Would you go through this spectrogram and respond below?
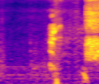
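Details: Sneezing: two quick, sharp, hissing bursts of air about a third of a second apart, a pair of sneezes.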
